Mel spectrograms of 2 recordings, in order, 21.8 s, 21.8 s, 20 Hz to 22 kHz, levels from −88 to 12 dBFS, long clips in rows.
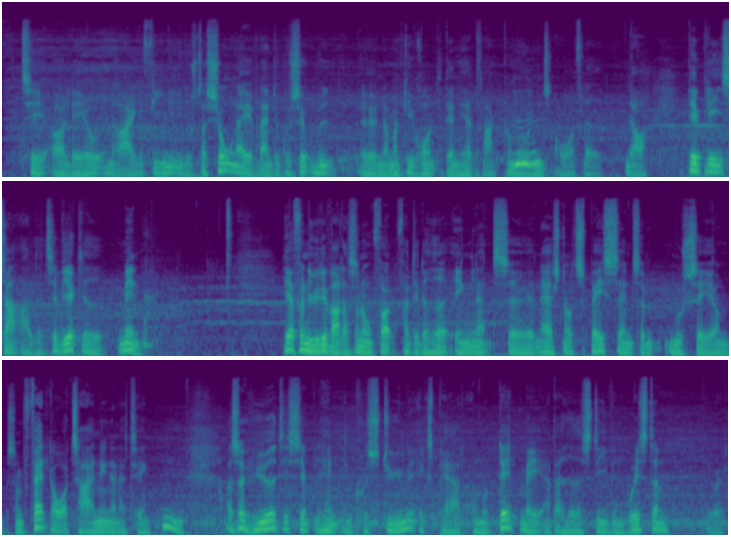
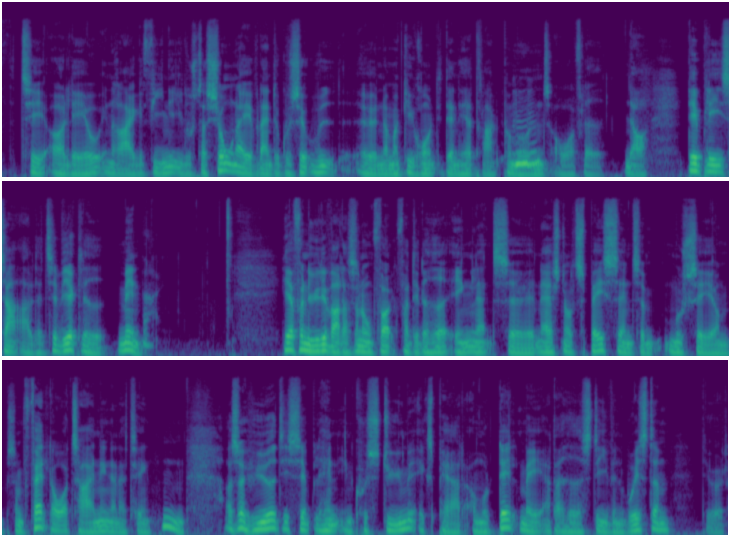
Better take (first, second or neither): second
